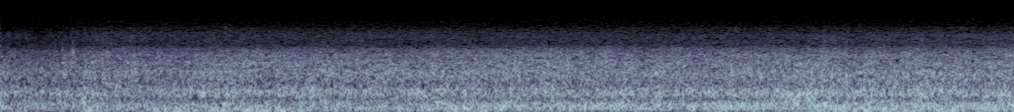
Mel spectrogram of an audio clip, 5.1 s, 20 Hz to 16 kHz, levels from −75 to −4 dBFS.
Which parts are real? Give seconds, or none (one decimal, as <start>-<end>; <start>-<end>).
0.0-1.9; 3.5-4.3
